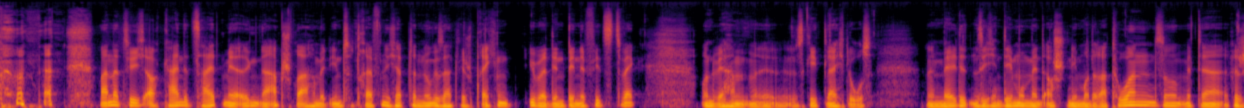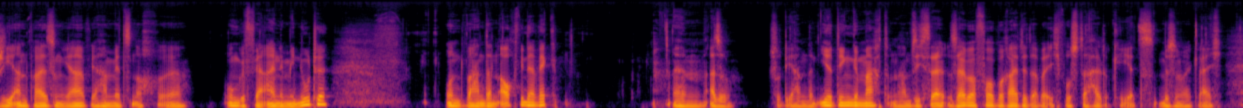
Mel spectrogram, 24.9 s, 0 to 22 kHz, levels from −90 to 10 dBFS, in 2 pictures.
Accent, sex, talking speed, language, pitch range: German, male, 200 wpm, German, 85-100 Hz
